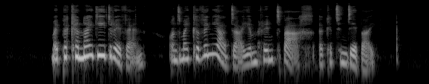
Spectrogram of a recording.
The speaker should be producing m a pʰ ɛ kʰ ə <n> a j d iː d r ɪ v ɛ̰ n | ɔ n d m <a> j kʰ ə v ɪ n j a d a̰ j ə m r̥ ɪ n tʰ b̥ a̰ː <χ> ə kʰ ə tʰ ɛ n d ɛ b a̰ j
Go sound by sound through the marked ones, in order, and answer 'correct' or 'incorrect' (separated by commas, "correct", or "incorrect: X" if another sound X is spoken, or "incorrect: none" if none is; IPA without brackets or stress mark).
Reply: correct, correct, correct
